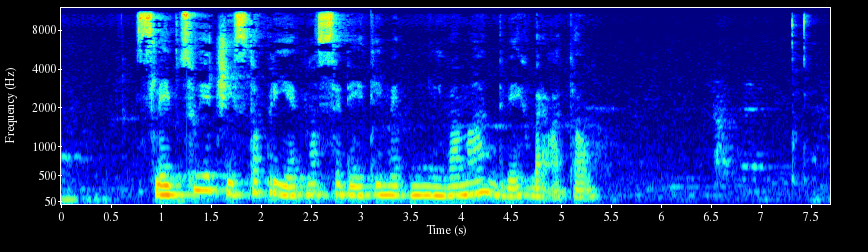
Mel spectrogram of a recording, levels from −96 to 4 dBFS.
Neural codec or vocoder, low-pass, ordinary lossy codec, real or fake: none; 10.8 kHz; AAC, 64 kbps; real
